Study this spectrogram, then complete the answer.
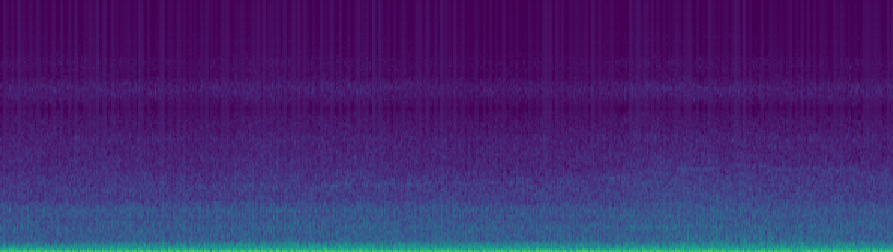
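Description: Tyres roll over a rough road.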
